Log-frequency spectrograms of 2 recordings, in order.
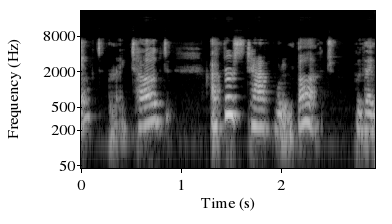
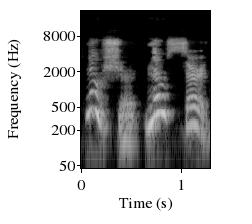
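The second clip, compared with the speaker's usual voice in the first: taken aback; 6 semitones higher, slower than usual. A narrator's reading. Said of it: "was taken aback".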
